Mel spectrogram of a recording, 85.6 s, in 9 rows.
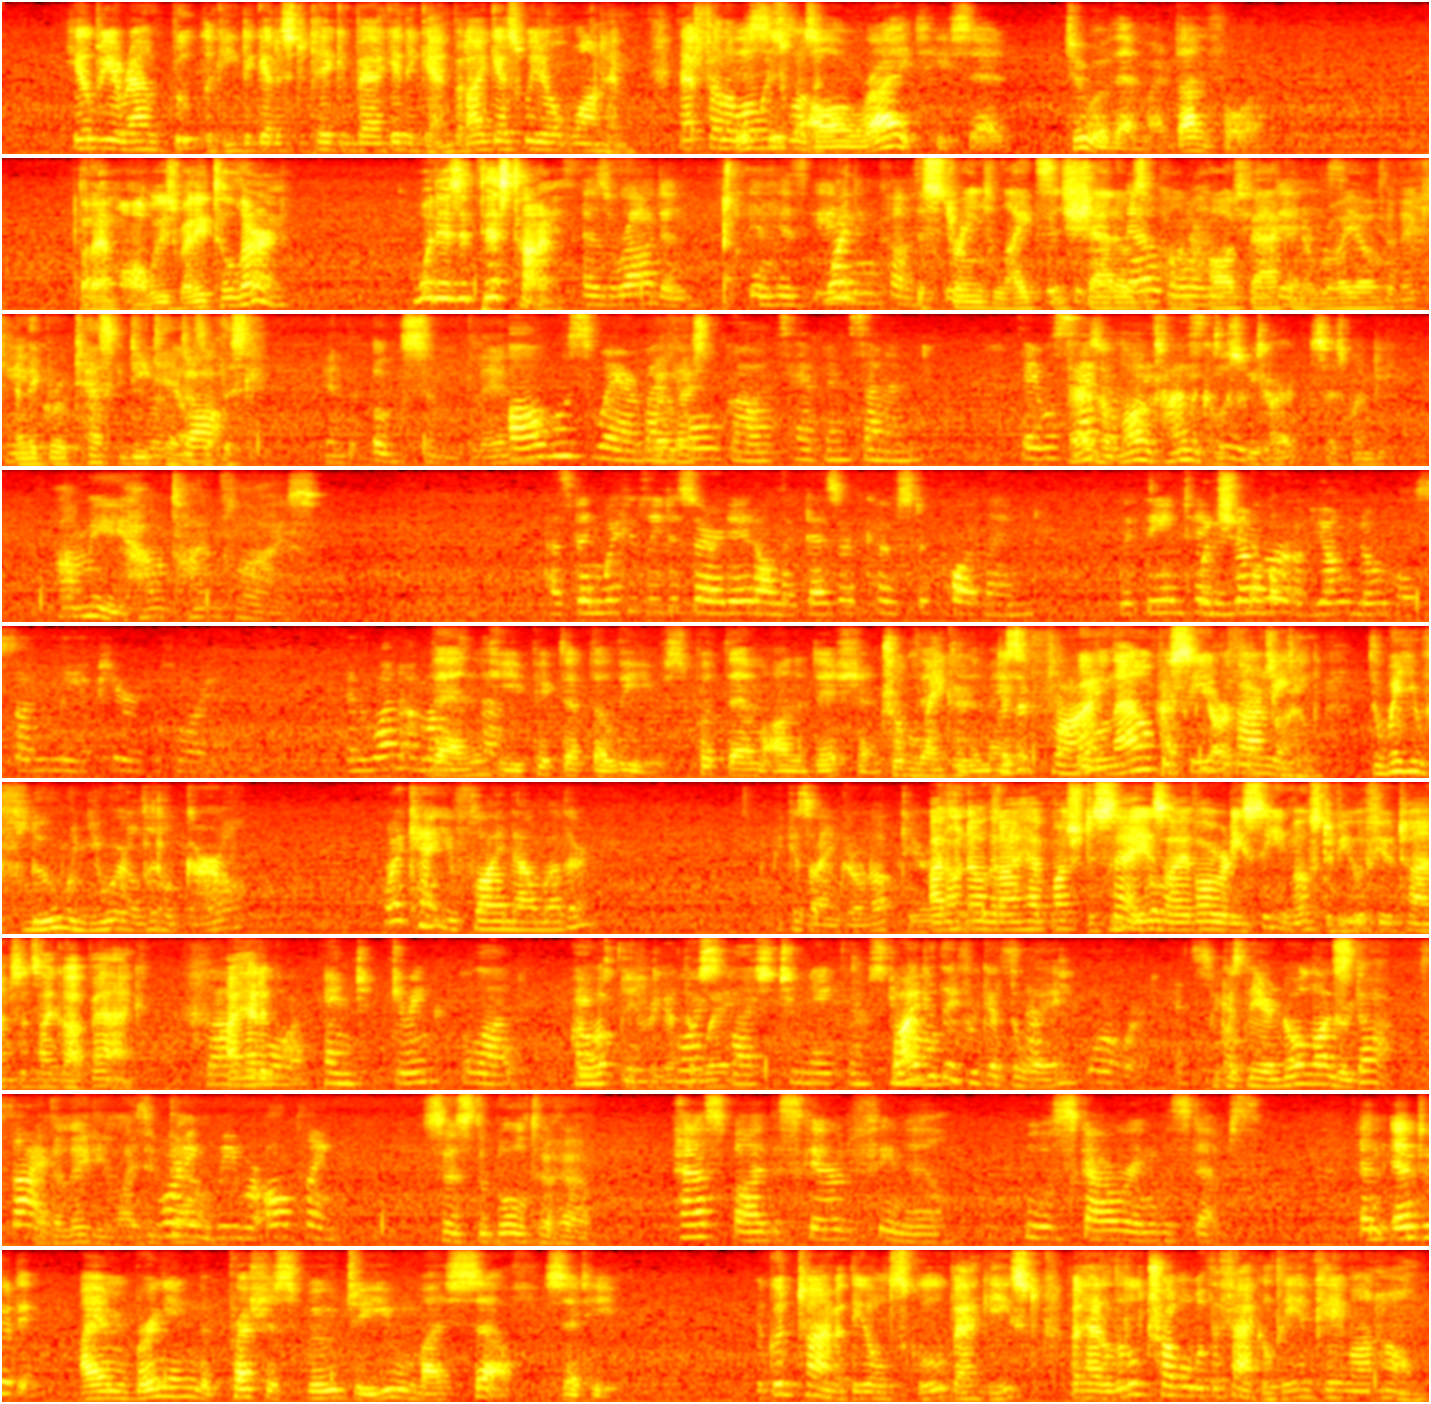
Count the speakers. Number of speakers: ten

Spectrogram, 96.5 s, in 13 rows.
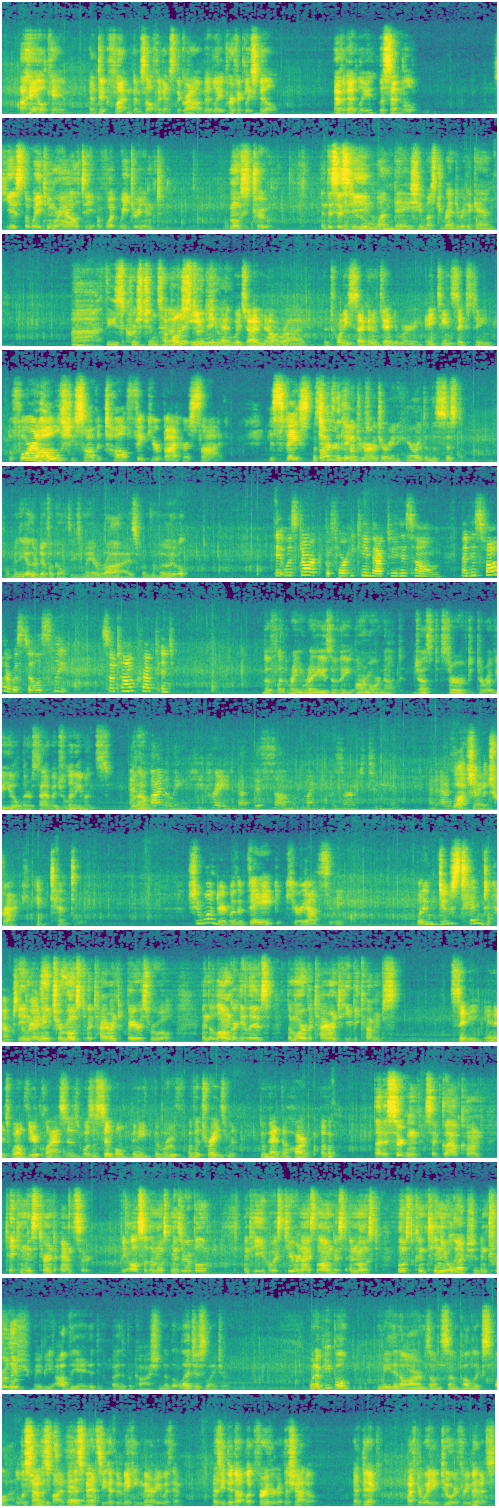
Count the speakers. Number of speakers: nine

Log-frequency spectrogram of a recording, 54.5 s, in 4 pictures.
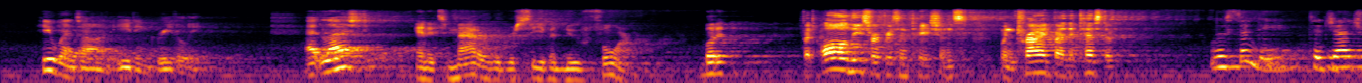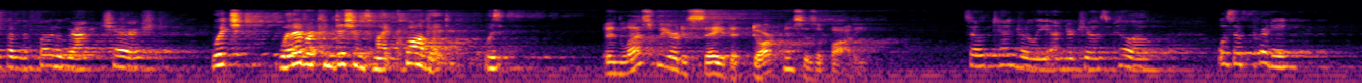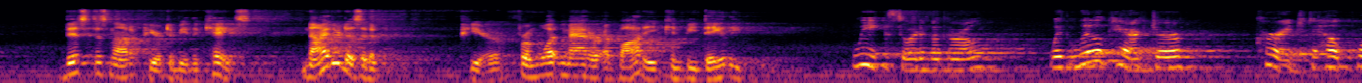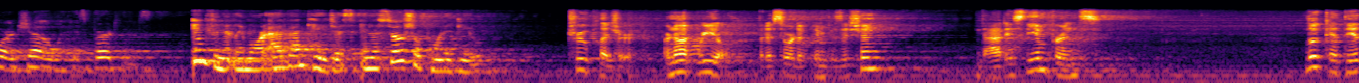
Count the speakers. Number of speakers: five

